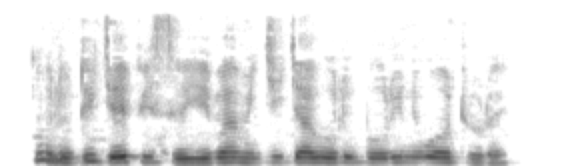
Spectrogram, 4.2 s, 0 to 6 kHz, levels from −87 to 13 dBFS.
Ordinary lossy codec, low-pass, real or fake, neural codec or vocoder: MP3, 32 kbps; 5.4 kHz; real; none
